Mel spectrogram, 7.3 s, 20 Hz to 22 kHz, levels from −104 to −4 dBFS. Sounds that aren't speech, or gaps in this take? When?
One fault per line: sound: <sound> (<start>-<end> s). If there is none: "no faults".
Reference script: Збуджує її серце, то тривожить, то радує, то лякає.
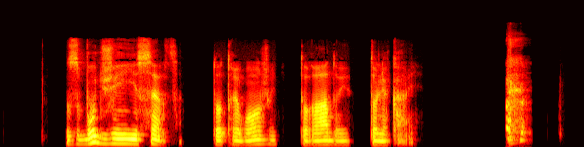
sound: cough (6.3-6.7 s)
